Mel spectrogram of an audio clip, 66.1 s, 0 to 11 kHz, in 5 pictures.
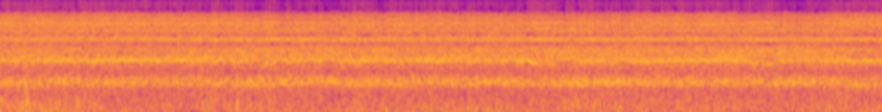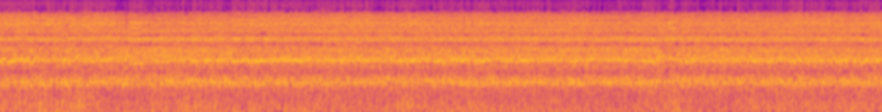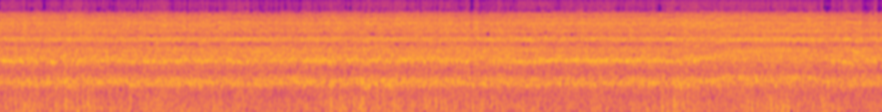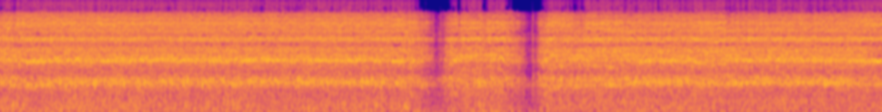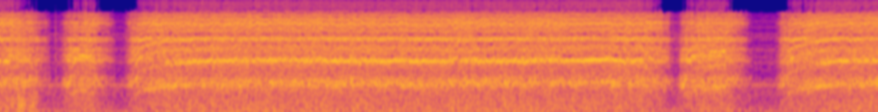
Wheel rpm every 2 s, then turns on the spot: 230, 230, 240, 230, 230, 230, 230, 230, 230, 230, 230, 230, 230, 230, 230, 230, 230, 230, 260, 230, 230, 230, 160, 110, 220, 230, 100, 160, 210, 210, 200, 80, 190.
52-54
